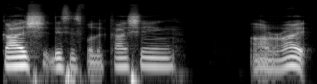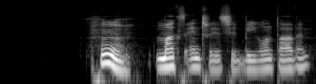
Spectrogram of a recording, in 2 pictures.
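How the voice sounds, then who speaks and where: A young man livestreams his coding session, chatting loosely with viewers in slang and calling them "bro." His medium-pitched voice is creaky and slow, with frequent pauses as he mumbles through docs, thinks aloud, and breaks into excited reactions.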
